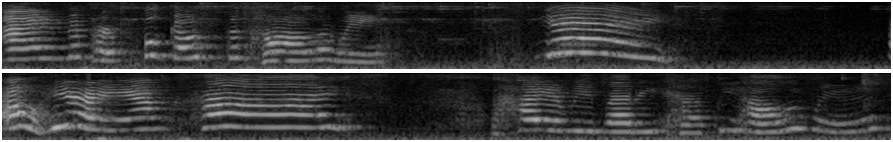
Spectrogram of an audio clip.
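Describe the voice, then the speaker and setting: Over music in the background, a put-on character voice at an extremely high pitch moves at a fairly slow pace with long, frequent pauses. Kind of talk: ghost story told to camera. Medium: role play. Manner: upbeat.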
